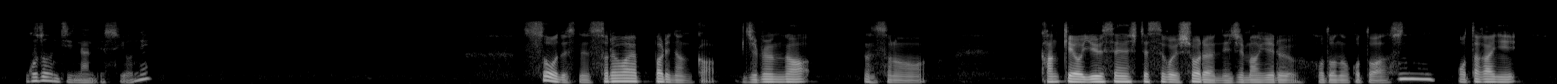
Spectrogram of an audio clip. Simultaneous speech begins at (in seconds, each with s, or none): none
